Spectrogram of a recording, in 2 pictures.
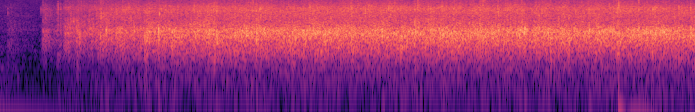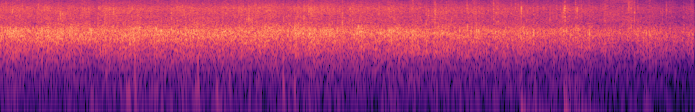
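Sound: audience applause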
